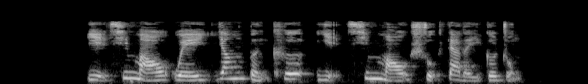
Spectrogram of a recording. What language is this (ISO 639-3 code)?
zho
